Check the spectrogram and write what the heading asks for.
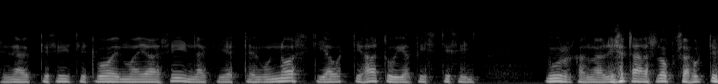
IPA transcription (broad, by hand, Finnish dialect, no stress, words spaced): se næytːi siːt sit ʋoimːɑjɑː siːnːækiː etːæ̆ seŋkun nosti jɑ otːi hɑtuj jɑ pisti sin nurkɑn ɑle jɑ tɑːs lopsɑhutːi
